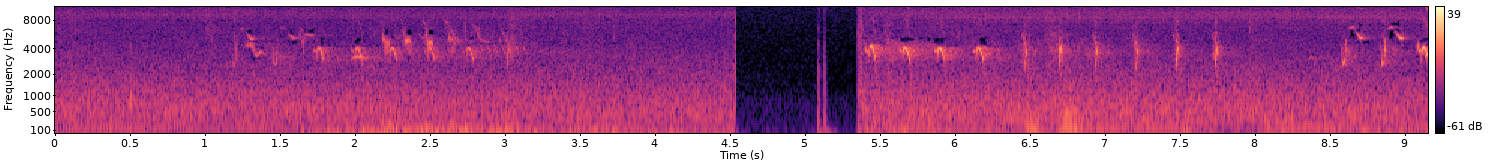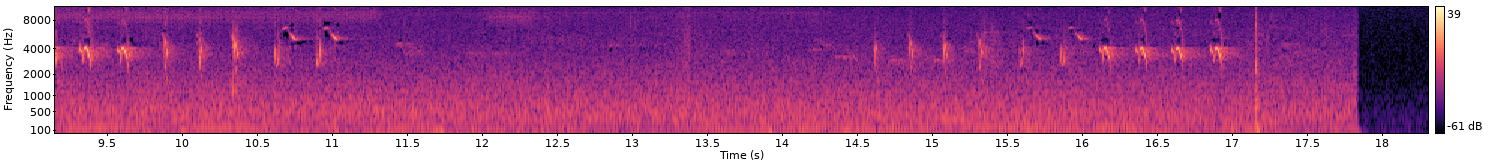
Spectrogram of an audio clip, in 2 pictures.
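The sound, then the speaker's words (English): A bird in the tree above a camp calls repeatedly, sending out bursts of quick, high, chattering notes in short clusters over a steady low background hum. “Bird's right in the tree above the camp. And this is it.”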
